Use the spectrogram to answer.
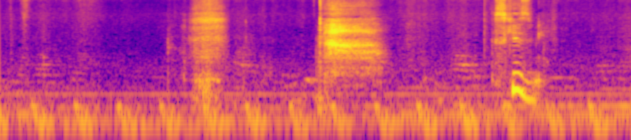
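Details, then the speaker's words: A run of sneezes recorded in a basement, tagged as allergies and counted as six in total: three sharp, noisy bursts a second or two apart over a low room hum. "oh no I have to sneeze he's going to"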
